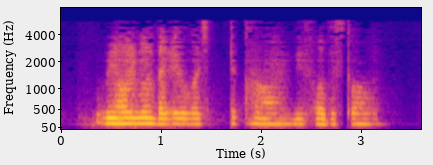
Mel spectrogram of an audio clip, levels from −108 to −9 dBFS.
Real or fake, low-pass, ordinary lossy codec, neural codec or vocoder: fake; 7.2 kHz; MP3, 24 kbps; codec, 44.1 kHz, 0.9 kbps, DAC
